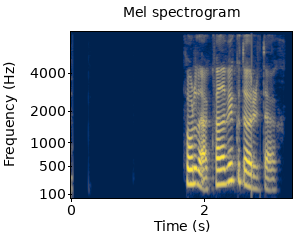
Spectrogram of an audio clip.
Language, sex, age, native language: Icelandic, female, 40-49, Icelandic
